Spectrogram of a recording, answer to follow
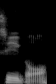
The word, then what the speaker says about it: Seagal: day Belarus side note Seagal's last name was originally pronounced Siegel but after Segal had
